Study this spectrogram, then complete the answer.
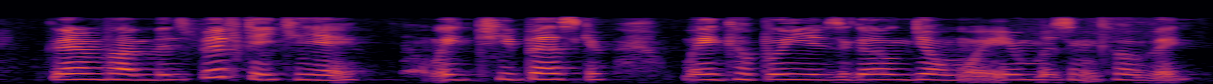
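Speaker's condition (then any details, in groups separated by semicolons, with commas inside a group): Cerebral palsy; able to articulate and speak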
